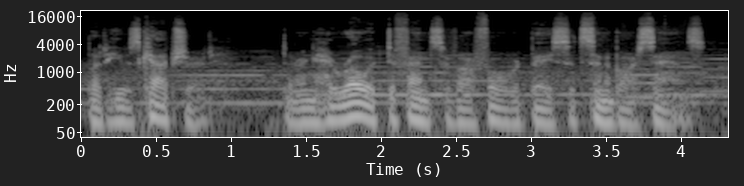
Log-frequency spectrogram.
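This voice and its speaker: Male actor for young monarch, video game: low voice, formal, gracious, earnest. Music behind. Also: steady tone, natural voice. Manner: formal, courteous, measured. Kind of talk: dramatic video game dialogue.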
